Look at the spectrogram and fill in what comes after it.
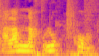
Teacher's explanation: Nah, memang huruf qaf itu adalah huruf yang qalqalah atau mantul, akan tetapi dalam ilmu tajwid yang menjelaskan tentang idgham mutaqarribain ini yaitu huruf qaf itu hilang gitu ya. Jadi diidghamkan menjadi huruf kaf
